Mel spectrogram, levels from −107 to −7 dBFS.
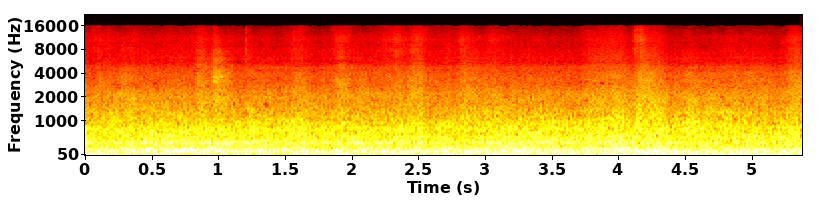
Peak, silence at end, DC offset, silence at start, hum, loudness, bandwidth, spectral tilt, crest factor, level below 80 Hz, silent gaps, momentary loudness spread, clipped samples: -2 dBFS; 0 s; under 0.1%; 0 s; none; -12 LUFS; 11 kHz; -9 dB/octave; 8 dB; -16 dBFS; none; 3 LU; under 0.1%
